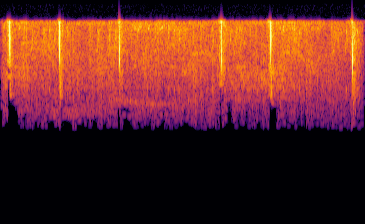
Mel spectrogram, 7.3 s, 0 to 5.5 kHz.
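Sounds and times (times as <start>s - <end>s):
black hummingbird: 0.0s - 7.3s.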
